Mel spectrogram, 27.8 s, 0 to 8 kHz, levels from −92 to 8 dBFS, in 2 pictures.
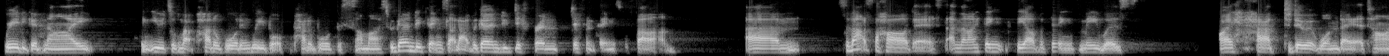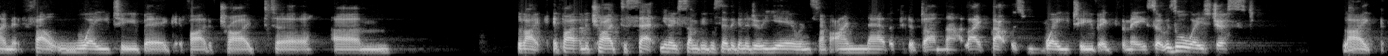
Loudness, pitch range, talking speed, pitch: -18 LUFS, 120-155 Hz, 235 wpm, 140 Hz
